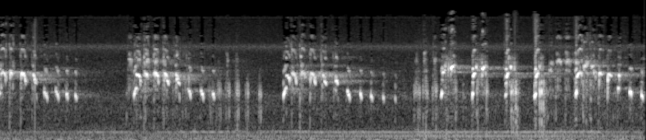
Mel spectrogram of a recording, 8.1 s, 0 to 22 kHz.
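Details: At night in October 2022, a bald eagle at a nest on the northeast Florida coast gives four bursts of rapid, high-pitched piping chatter. Each falls in pitch and lasts about a second, separated by short pauses, with a faint steady hum behind.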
